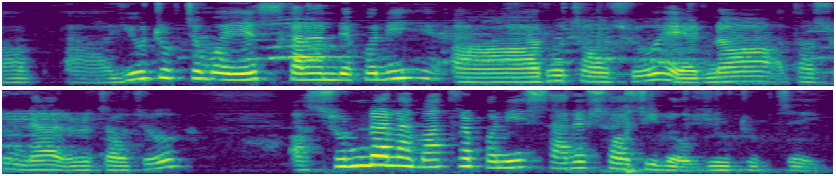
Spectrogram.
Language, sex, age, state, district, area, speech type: Nepali, female, 45-60, West Bengal, Kalimpong, rural, spontaneous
